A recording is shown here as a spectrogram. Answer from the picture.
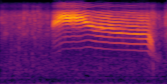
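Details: Screaming frog caught by a snake: a single high, thin, nasal wail of about one second that drifts gradually lower and ends abruptly, with only soft hiss behind it.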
